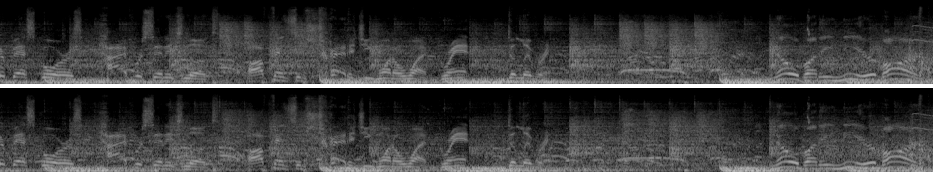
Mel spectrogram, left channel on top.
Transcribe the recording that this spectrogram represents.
best scores, high percentage looks, offensive strategy 101. Grant delivering. Nobody near Barnes.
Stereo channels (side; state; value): both; normal; correlation 0.42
